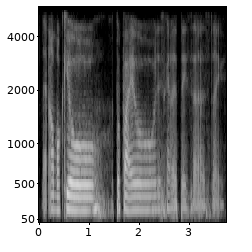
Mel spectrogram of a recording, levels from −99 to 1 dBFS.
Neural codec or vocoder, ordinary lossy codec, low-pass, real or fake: codec, 16 kHz, 8 kbps, FreqCodec, smaller model; none; 5.4 kHz; fake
